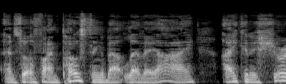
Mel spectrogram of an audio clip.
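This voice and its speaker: A man speaks in a somewhat breathy, fairly low voice with ordinary pitch variation. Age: 60s. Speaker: network marketing leader. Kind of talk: sales pitch. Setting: live stream.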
